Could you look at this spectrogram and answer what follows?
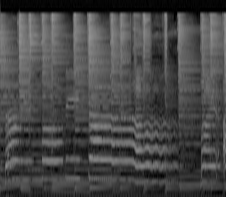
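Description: Background music: an instrumental stretch of a gentle acoustic-guitar love song, with held notes and a wavering melody line over the plucked guitar.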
